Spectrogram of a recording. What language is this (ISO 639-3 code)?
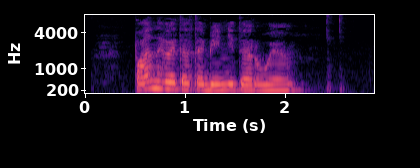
bel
